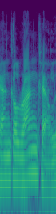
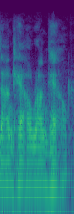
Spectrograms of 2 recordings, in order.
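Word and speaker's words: Ángel Rangel: So Roberto Martinez, the manager who brought him over, is Spanish, so therefore he says Angel Rangel. But in Catalan, apparently the G is a hard G.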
